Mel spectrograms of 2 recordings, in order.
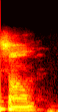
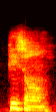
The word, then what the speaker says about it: psalm: And lastly, I'll close out today with a psalm. That word's kind of strange because I always used to call it peace psalm. The pe is silent, right?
